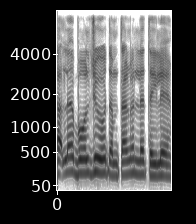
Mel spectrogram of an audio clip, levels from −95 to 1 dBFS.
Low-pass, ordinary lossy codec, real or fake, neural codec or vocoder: 7.2 kHz; none; real; none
